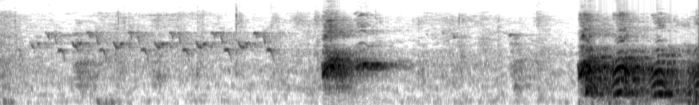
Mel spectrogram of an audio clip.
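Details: Sable German Shepherd named Cakes lets out two separate harsh barks, the second louder and longer, after a quiet stretch with faint high chirping in the background.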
